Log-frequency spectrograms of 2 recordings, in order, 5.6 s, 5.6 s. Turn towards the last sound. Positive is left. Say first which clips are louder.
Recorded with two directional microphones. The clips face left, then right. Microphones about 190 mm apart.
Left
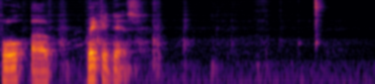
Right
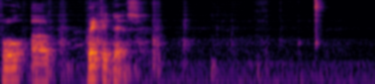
# left 1 dB
turn(degrees=10)  # may be behind; listen again after turning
